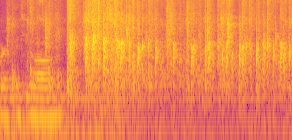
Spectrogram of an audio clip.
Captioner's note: applause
